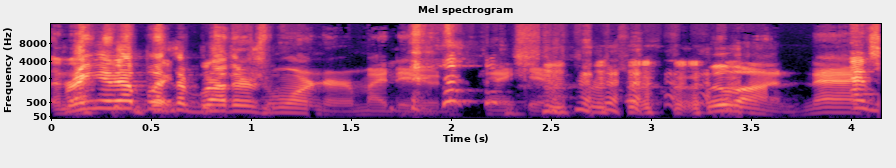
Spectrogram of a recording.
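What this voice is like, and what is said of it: Usual voice. Nothing is said of it.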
